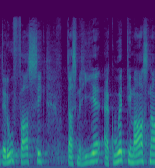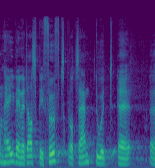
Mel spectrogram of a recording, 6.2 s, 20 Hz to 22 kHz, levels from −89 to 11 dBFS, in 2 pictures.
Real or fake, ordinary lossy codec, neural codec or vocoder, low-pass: fake; MP3, 96 kbps; vocoder, 48 kHz, 128 mel bands, Vocos; 14.4 kHz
